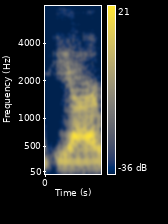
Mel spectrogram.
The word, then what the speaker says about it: Iyar: It's the month of Iyar, which I said is E-R, I-Y-A-R, but really it's spelled in Hebrew with four Hebrew letters.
